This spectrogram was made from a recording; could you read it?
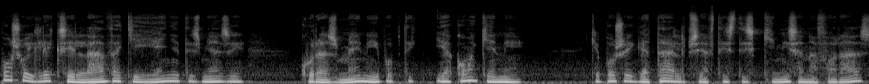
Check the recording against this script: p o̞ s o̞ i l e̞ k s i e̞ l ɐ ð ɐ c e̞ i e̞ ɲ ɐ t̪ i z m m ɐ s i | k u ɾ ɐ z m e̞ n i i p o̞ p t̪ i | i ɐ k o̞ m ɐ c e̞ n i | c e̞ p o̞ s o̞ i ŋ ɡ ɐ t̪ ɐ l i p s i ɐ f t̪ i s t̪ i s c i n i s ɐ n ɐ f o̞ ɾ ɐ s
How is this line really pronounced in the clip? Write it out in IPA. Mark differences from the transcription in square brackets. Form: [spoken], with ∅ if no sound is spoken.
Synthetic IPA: p o̞ s o̞ i l e̞ k s i e̞ l ɐ ð ɐ c e̞ i e̞ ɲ ɐ t̪ i z m [ɲ] ɐ [z] i | k u ɾ ɐ z m e̞ n i i p o̞ p t̪ i | i ɐ k o̞ m ɐ c e̞ n i | c e̞ p o̞ s o̞ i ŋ ɡ ɐ t̪ ɐ l i p s i ɐ f t̪ i s t̪ i s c i n i s ɐ n ɐ f o̞ ɾ ɐ s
